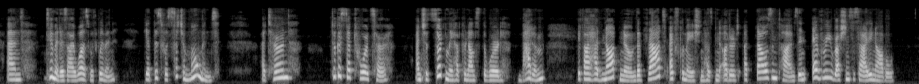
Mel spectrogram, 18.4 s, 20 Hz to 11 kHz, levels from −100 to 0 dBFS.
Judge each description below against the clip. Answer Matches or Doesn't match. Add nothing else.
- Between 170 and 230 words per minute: Doesn't match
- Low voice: Doesn't match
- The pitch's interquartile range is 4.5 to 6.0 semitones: Matches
